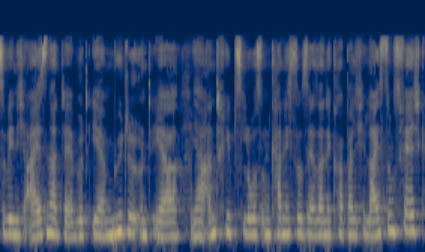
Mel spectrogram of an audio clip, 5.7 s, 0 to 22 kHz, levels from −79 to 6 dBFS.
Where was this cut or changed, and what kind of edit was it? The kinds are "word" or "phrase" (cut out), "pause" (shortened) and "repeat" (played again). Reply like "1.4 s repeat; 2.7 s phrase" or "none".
none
